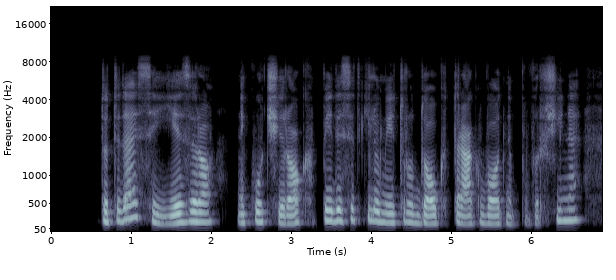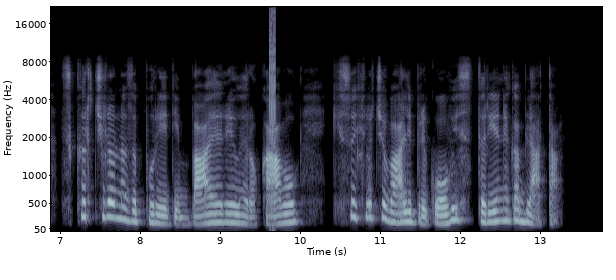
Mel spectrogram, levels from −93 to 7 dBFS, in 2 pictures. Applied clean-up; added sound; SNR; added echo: none; none; none; none.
